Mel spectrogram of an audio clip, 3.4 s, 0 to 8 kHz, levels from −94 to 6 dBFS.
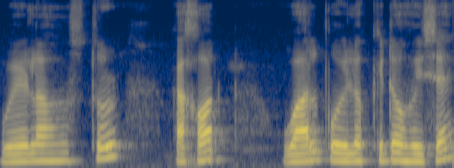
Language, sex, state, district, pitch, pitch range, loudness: Assamese, male, Assam, Sonitpur, 145 Hz, 140-155 Hz, -18 LUFS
